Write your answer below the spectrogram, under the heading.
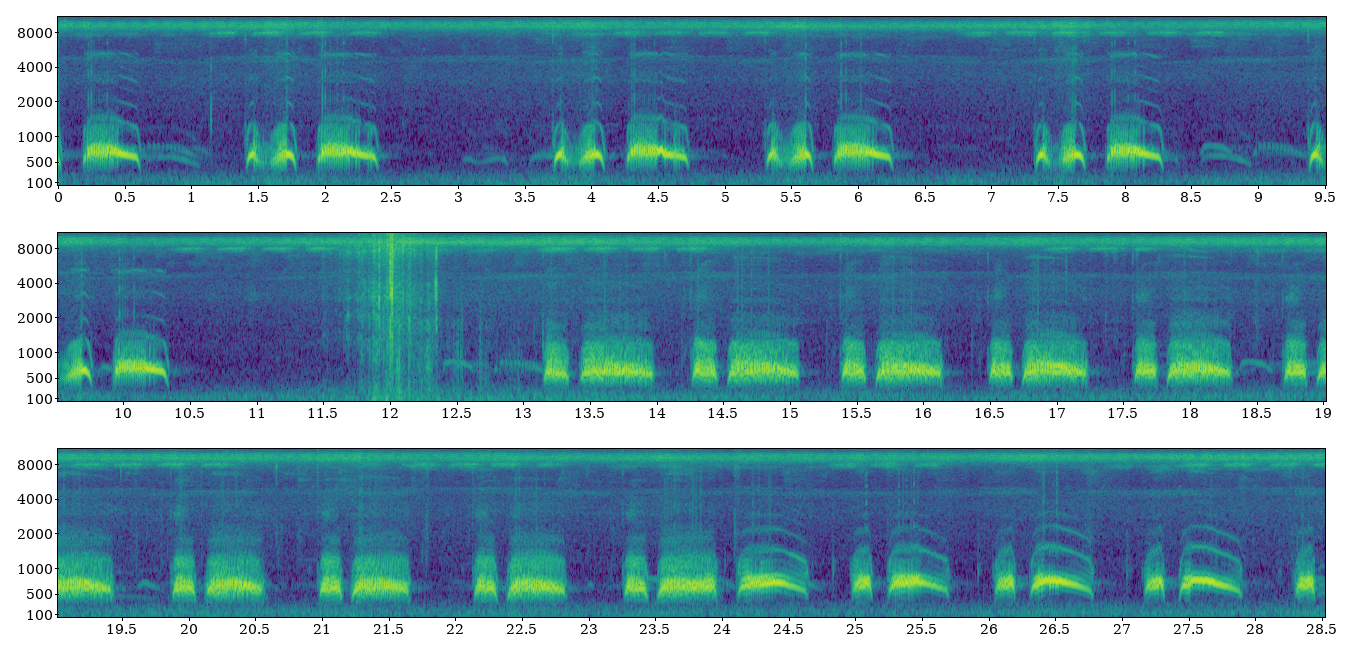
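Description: Spotted doves cooing. Short groups of coo notes come with pauses between them at first. A single sharp click sounds about twelve seconds in, then the coos follow quickly one after another with hardly a break.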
